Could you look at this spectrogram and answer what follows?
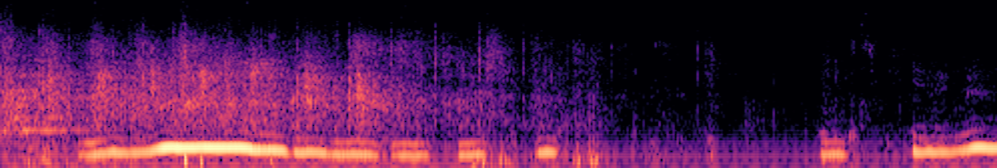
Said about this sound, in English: Somebody clap for Jesus.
